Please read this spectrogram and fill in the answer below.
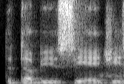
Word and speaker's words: WCAG: you can follow the wcag standards w cag is how i pronounce it but other people pronounce it different different ways if you follow the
